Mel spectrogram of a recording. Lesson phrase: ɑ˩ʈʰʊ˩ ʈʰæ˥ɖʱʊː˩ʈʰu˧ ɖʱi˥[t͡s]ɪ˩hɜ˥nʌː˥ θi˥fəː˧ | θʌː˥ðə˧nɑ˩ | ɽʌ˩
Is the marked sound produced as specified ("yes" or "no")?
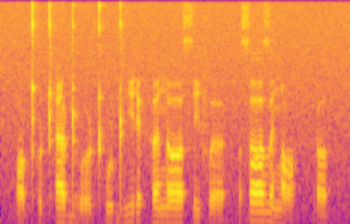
no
